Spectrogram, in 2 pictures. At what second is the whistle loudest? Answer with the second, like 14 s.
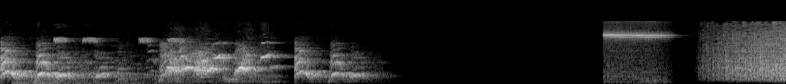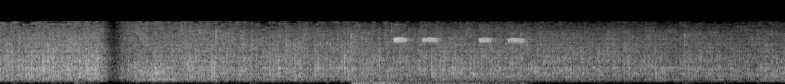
12 s.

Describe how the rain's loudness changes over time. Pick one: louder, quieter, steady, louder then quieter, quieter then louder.
quieter.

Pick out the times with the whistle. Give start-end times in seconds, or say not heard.
0.3-1.9, 6.0-6.8, 11.4-13.2.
